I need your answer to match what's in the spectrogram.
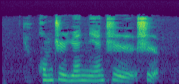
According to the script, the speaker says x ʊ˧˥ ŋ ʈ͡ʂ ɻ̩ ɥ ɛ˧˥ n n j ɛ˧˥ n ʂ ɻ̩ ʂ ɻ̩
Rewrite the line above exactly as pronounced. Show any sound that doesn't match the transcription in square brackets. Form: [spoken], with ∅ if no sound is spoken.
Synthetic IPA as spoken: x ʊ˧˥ ŋ ʈ͡ʂ ɻ̩ ɥ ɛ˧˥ n n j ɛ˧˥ n [ʈ͡ʂ] ɻ̩ ʂ ɻ̩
